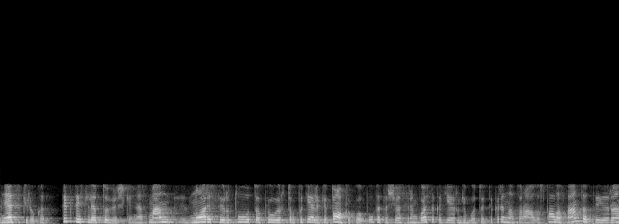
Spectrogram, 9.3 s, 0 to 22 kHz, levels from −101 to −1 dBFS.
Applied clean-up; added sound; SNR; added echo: neural mask model Resemble Enhance denoiser.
